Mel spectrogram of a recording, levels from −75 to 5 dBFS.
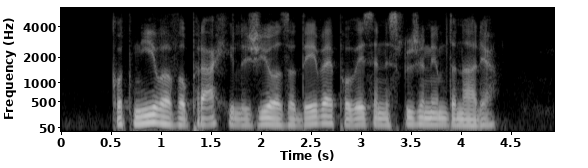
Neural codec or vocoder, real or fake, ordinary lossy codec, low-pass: codec, 16 kHz, 1 kbps, X-Codec, HuBERT features, trained on LibriSpeech; fake; Opus, 64 kbps; 5.4 kHz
